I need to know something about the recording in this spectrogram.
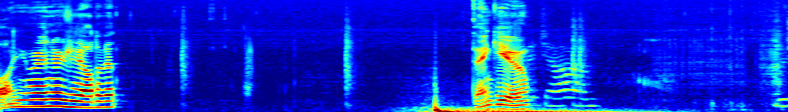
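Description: An elderly woman speaks with animation close by.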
